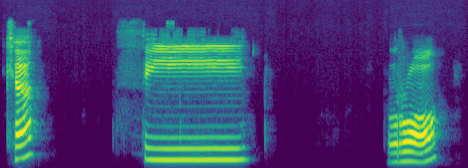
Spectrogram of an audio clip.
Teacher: nice and heavy, thick and heavy for the ra with the fatha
